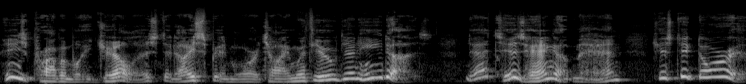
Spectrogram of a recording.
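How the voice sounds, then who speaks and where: A put-on character voice at a middle pitch moves at a fairly slow pace with very wide pitch swings. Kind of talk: 1960s hippie slang. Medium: audio drama. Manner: laid-back, slangy.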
